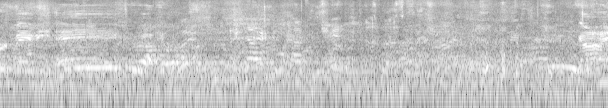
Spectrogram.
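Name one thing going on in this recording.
A man speaks loudly to a crowd.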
